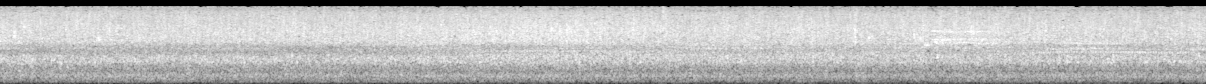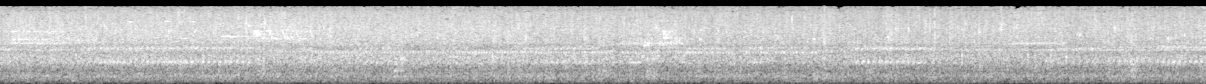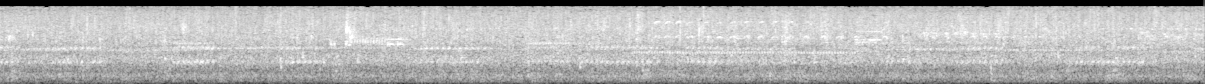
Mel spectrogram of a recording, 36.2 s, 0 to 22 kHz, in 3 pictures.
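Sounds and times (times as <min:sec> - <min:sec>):
steady dense rain across the forest: 0:00.0 - 0:36.1
faint higher bird-like tones: 0:08.7 - 0:36.1.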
